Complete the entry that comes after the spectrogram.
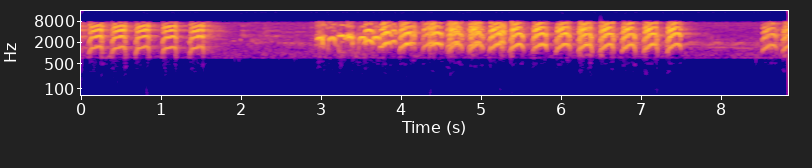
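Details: Noisy miner, a native Australian honeyeater, gives loud arched calls repeated about three to four times a second in fast runs. After a short pause, a denser run follows in which several overlapping voices seem to join, and the run stops abruptly.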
